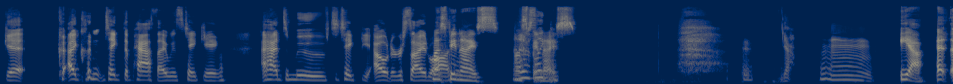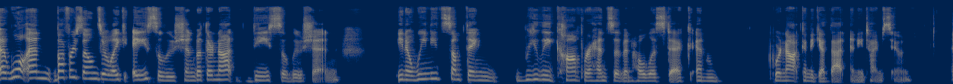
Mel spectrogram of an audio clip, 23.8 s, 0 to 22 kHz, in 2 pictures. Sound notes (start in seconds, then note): 8.5 sigh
